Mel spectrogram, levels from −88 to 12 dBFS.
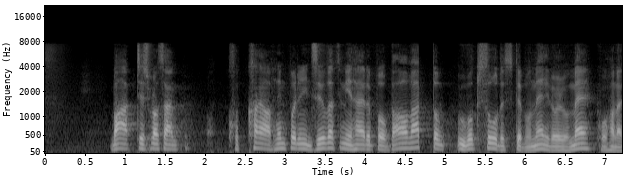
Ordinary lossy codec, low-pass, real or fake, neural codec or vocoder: none; none; fake; codec, 16 kHz, 0.5 kbps, FunCodec, trained on LibriTTS, 25 frames a second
